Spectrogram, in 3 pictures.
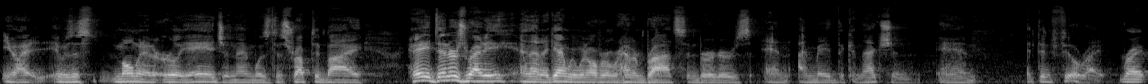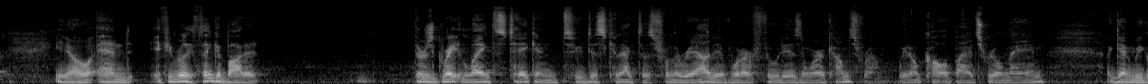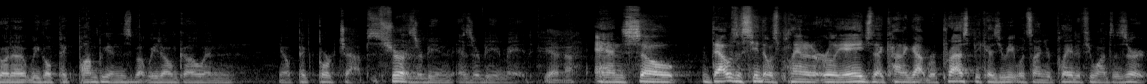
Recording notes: This show was taped live at Café of India in Washington, DC.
